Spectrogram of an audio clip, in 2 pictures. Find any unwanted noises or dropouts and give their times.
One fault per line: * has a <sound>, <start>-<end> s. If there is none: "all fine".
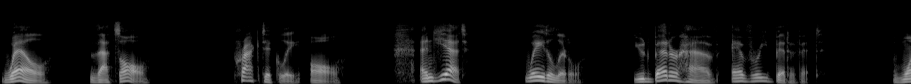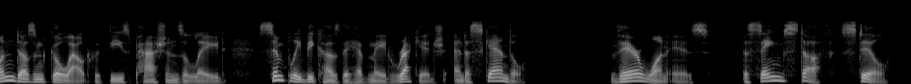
all fine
